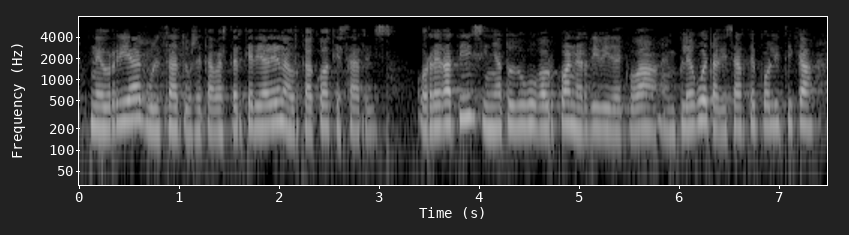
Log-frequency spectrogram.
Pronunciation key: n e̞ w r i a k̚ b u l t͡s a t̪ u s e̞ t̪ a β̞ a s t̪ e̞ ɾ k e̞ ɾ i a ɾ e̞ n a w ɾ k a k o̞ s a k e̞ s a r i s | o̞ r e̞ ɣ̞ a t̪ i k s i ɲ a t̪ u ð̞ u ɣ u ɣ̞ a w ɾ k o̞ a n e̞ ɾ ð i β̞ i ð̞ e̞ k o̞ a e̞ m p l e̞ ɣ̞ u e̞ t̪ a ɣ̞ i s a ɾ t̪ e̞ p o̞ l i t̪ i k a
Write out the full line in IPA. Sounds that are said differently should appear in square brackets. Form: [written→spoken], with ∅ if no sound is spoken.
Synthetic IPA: n e̞ w r i a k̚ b u l t͡s a t̪ u s e̞ t̪ a β̞ a s t̪ e̞ ɾ k e̞ ɾ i a ɾ e̞ n a w ɾ k a k o̞ [s→∅] a k e̞ s a r i s | o̞ r e̞ ɣ̞ a t̪ i k s i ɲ a t̪ u ð̞ u ɣ u ɣ̞ a w ɾ k o̞ a n e̞ ɾ ð i β̞ i ð̞ e̞ k o̞ a e̞ m p l e̞ ɣ̞ u e̞ t̪ a ɣ̞ i s a ɾ t̪ e̞ p o̞ l i t̪ i k a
